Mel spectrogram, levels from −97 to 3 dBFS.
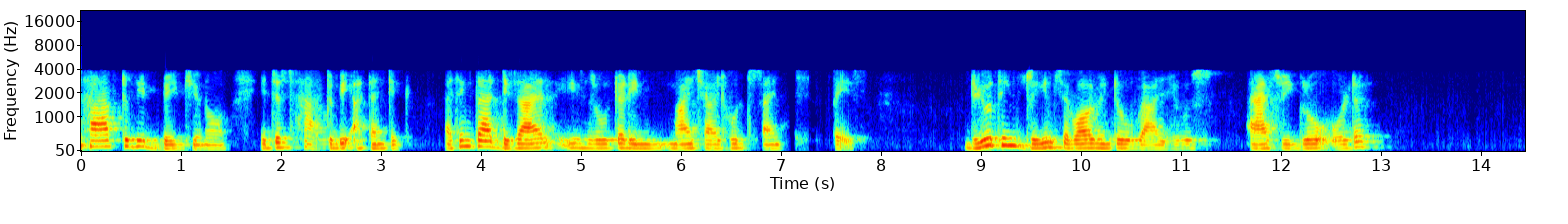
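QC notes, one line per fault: Throughout: G.729 codec damage. The speech passes through a G.729A coder at 8 kbit/s, which models each 10 ms frame with a vocal tract filter, a pitch predictor and a handful of pulses, then rebuilds it from those parameters. Nothing above 4 kHz survives, so the speech is band-limited and dull, and the coarse pulse excitation gives it a plainly audible rough, slightly synthetic edge.
2.11 to 2.42 s: VoIP packet loss concealed by the speech codec. About 160 ms of packets went missing, scattered over 280 ms with the longest gap 100 ms. The decoder filled each gap by repeating its last pitch and filter with falling gain, so the sound smears into a buzzy, fading tone, and because every frame leans on the previous one, the speech stays weak and distorted briefly after packets resume.
7.04 to 7.30 s: VoIP packet loss concealed by the speech codec, just after "my childhood". 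This is the heaviest loss, with about 300 ms missing across 400 ms and runs up to 100 ms. The decoder again extrapolated from stale pitch and filter state while ramping down, giving a stretched buzz that sinks toward coloured noise, with a sluggish, weak recovery as the predictor rebuilds its state.
10.83 to 11.06 s: VoIP packet loss concealed by the speech codec, just after "think dreams evolve into". About 80 ms was lost over 160 ms, in gaps no longer than 40 ms. The short concealed stretches come out as brief buzzy smears, and the speech wavers for a moment afterward while the decoder's prediction catches up.
12.46 to 12.55 s: VoIP packet loss concealed by the speech codec, just after "as we grow". About 40 ms of packets was lost and papered over by repeating the last frame's pitch and filter, giving a short tonal blur and a weakened onset as the decoder recovers.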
